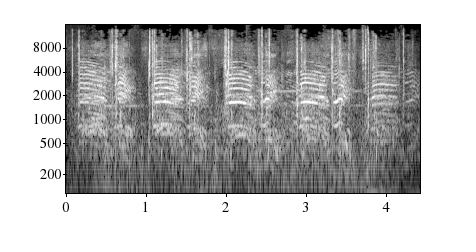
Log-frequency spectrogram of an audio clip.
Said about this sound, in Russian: Люди у финишной черты начинают скандировать.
